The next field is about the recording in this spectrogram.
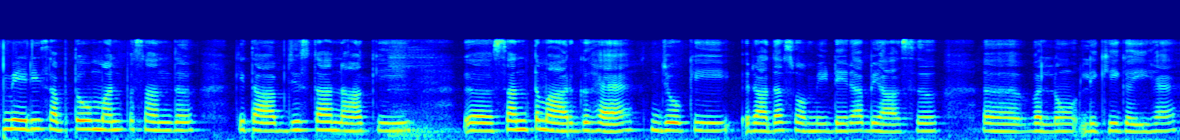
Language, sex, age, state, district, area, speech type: Punjabi, female, 30-45, Punjab, Amritsar, rural, spontaneous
